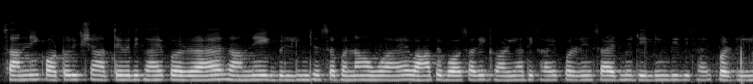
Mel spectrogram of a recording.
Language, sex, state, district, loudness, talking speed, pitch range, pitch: Hindi, female, Jharkhand, Sahebganj, -16 LUFS, 280 wpm, 205-215 Hz, 210 Hz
